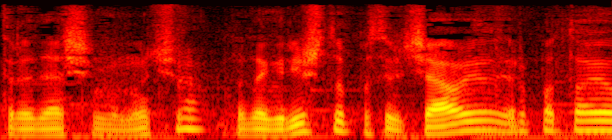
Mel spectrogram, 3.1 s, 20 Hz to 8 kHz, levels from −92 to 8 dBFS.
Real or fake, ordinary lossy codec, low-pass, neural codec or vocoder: real; MP3, 32 kbps; 7.2 kHz; none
